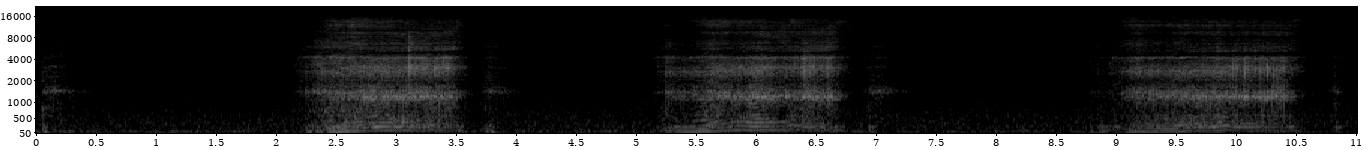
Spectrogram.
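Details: Adult in deep sleep after falling asleep fast around 8:45: three long, loud, harsh snores with a buzzing edge, about 18 breaths a minute, quiet between them; loud snoring.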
